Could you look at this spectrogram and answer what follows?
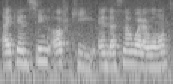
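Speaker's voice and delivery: ordinary delivery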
